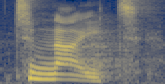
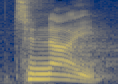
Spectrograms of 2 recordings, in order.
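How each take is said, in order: First: The final T sound is clearly released. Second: The final T is held and not released. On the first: "com a pronúncia do T final" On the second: "como se você simplesmente pausasse o T que vem ao final"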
